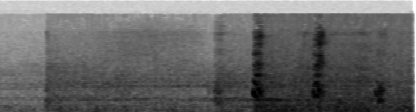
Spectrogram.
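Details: Moe, a pet dog, chirping while getting tummy rubs indoors: three short, high, rising squeaky chirps about half a second apart near the end, after quiet rustling and soft handling noise.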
